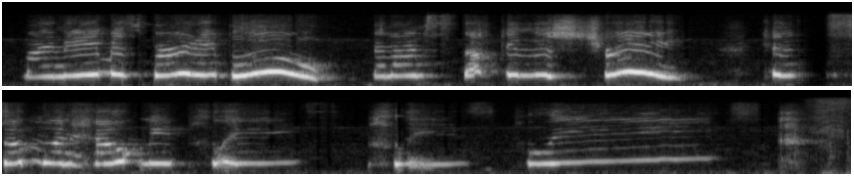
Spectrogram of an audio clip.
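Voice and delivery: very high, tiny pleading bird voice, near tears; a little stuck bird begging for help; high, weepy little bird pleading; small bird voice. Acted. Birdie Blue pleading, first time.

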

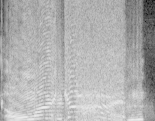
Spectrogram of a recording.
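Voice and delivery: high, drawn-out scream of alarm; frightened yell. Real, not acted. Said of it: "Sorry, I'm yelling".

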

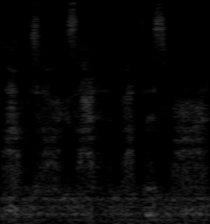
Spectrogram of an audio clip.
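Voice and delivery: very soft, voiceless whisper; excited whisper. Real, not acted. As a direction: whisper it, thrilled about the new palette. Whispers her excitement over the palette.

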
